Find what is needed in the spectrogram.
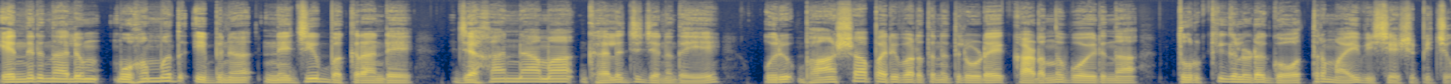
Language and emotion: Malayalam, neutral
